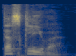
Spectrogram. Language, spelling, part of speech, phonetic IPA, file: Russian, тоскливо, adverb / adjective, [tɐˈsklʲivə], Ru-тоскливо.ogg
- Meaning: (adverb) 1. drearily 2. sadly, in a sad voice 3. dully; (adjective) 1. one feels miserable/depressed 2. one is bored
